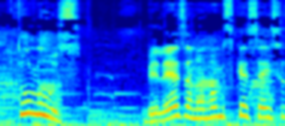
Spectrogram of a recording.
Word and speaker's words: Toulouse: Eu insisto em falar Toulouse. Mas o meu amigo que nos acompanha aqui, ó, lá de Londres, nos ensinou a falar que a pronúncia certa é Toulouse.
